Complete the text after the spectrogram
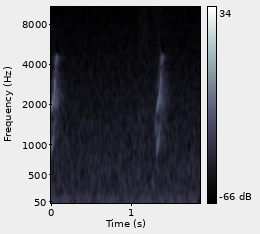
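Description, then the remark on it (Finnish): Two sharp, whip-like rising whistles of a spotted crake, each very brief and about a second and a half apart, standing out clearly over a quiet, low background hum. “Piiskamainen sivallus tai vihellys, miten nyt vain haluaa tuota omaperäistä ääntä kuvata, tuli hyvinkin tutuksi.”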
